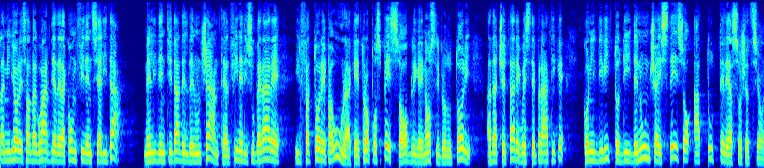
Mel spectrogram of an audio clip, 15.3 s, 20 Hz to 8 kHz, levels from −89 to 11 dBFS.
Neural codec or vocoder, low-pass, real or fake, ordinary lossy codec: none; none; real; none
